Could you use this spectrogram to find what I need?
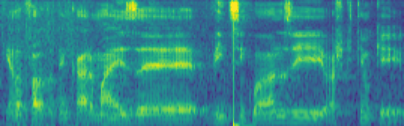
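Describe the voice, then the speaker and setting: Noticeable background noise and audible room echo fill the recording as a man talks. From Goiânia, Goiás, Brazil. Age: 20s. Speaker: accounting firm partner. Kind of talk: casual interview chat.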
